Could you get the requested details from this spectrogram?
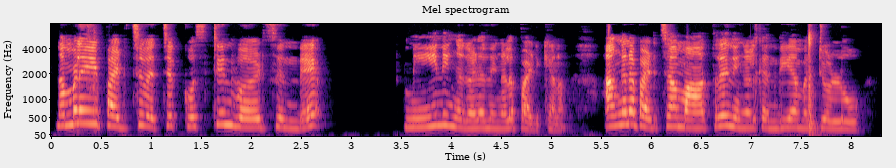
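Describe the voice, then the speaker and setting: A woman's voice: on the high side, normal speed, sharp tone. A young woman teaching an online class, who talks to her students as children, asks questions and answers them herself, and often stops to correct herself. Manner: mixes English words into her speech, corrects herself often.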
